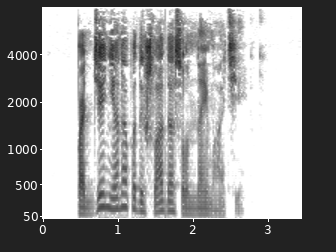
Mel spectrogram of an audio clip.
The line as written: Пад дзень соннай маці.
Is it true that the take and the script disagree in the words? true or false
true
